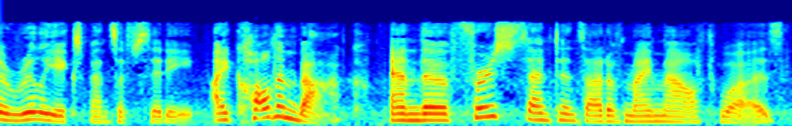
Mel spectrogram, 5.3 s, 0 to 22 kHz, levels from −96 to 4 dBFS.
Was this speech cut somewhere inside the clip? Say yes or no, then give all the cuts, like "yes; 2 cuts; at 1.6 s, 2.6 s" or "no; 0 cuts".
no; 0 cuts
